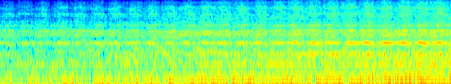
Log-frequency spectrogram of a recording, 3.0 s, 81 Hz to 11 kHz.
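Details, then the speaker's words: 1991 Honda CRX Si barn find, seized and unrun since 2013, freed with diesel in cylinders: cranking in neutral with spark plugs out, quick even starter churn with rhythmic puffing as each cylinder expels diesel. "So, that's each cylinder firing or not firing, but pushing diesel out of the cylinder."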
